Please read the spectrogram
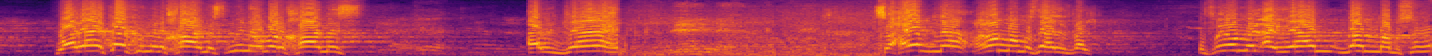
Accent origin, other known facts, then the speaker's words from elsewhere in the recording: Egypt; عندنا في مصر من العشوائيه بنوا حته مدرس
